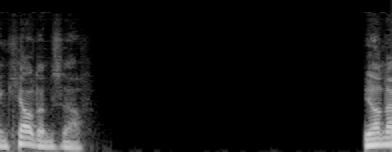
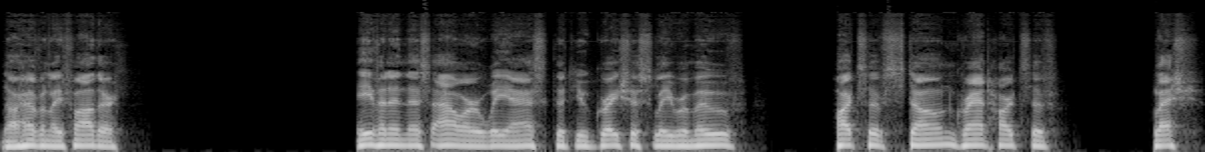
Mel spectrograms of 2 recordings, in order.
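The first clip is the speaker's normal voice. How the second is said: prayer. Acted. Pastor praying over the congregation, earnest and steady.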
